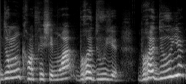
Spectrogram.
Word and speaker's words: bredouille: Bredouille, donc prononciation bredouille, douille, comme le yeu dans famille, bredouille, ça veut dire sans rien.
